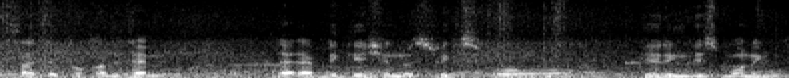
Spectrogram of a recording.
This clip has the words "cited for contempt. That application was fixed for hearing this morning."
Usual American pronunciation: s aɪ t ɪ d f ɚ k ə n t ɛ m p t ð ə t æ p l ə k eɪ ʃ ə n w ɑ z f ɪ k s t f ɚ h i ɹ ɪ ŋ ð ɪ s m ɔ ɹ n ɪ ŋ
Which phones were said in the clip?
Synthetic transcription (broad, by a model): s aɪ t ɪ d f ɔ k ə n t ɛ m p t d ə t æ p l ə k eɪ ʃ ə n w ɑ s f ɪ k s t f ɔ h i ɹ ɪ ŋ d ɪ s m ɔ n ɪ ŋ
